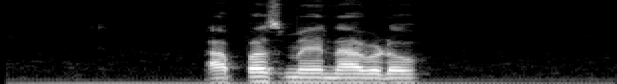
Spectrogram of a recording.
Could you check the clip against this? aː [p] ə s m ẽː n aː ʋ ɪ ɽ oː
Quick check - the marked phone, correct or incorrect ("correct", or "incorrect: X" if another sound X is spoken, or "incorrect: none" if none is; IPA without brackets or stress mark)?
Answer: correct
